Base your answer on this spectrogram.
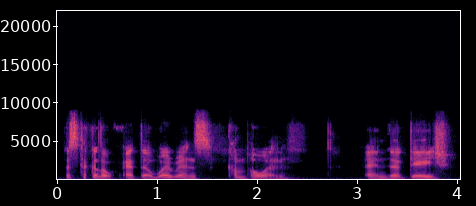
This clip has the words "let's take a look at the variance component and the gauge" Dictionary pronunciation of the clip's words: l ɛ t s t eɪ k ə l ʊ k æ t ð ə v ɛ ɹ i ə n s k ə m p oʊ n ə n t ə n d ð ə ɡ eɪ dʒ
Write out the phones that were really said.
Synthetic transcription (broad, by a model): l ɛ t s t eɪ k ə l ʊ k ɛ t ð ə w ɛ ɹ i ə n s k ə m p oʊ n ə n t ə n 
